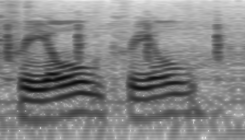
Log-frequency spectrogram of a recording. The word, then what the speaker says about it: Creole: It's like Creole.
